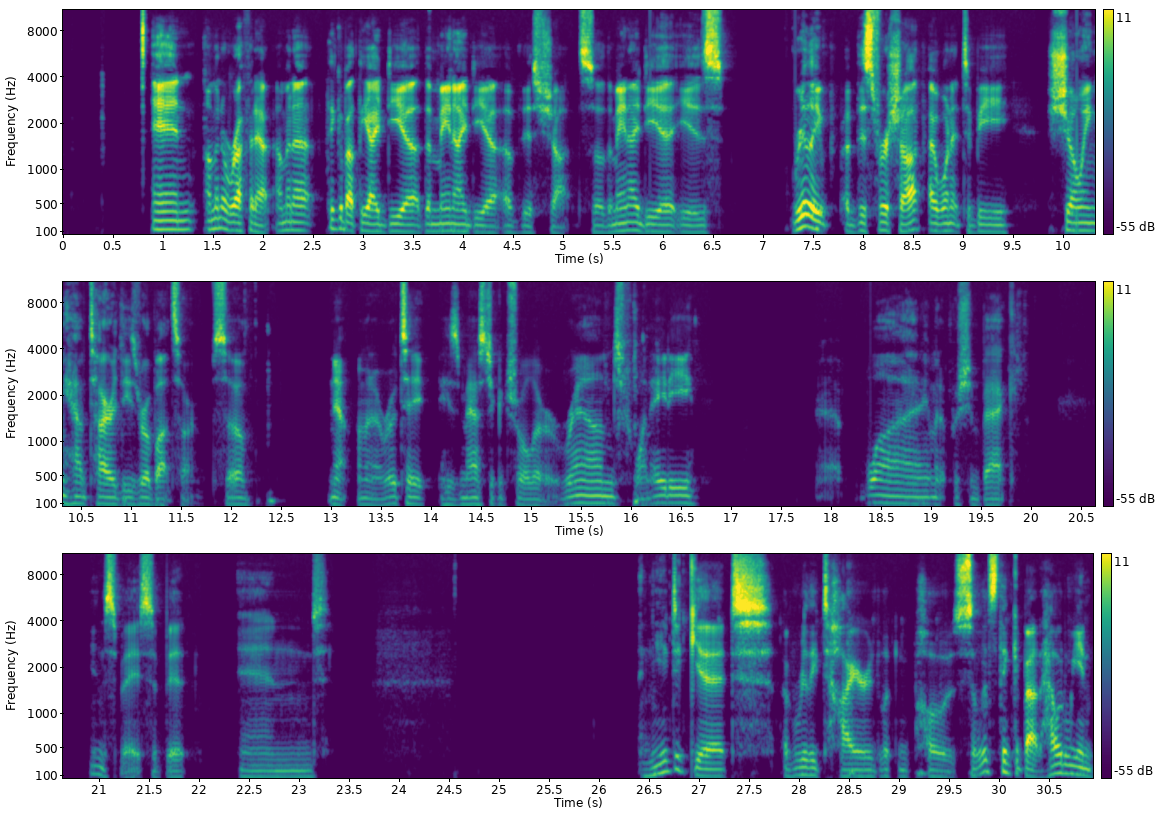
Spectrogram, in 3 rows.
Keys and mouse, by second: 0.3 shift+middle click, 0.5 middle click, 1.3 shift+middle click, 2.4 r, 3.6 g, 7.3 r, 8.2 g, 10.7 g, 12.2 Tab, 12.8 r, 16.8 middle click, 17.3 g, 18.8 shift+middle click, 19.6 g, 24.3 g, 26.5 shift+middle click, 26.8 middle drag, 27.5 shift+middle drag, 28.0 middle click, 28.4 shift+middle click, 28.7 middle click, 29.1 shift+middle click, 29.7 shift+middle drag, 30.6 shift+middle click.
